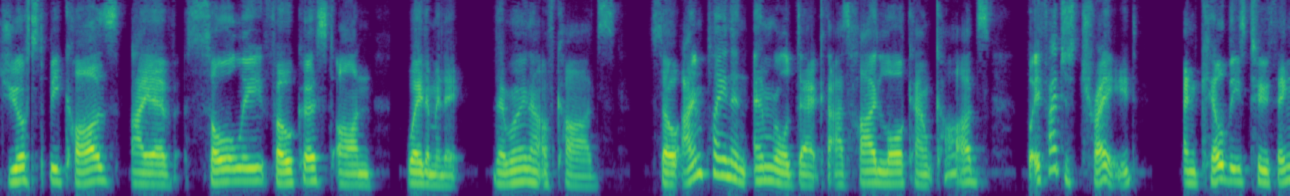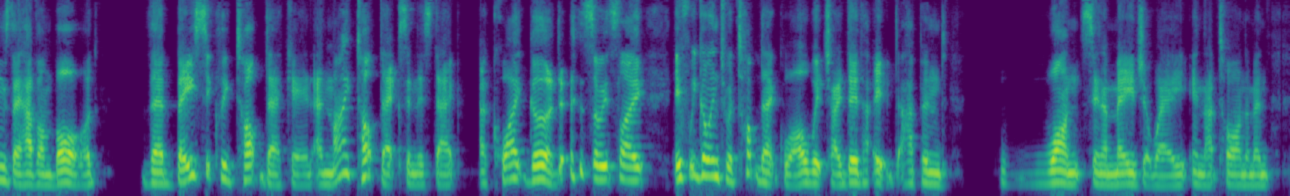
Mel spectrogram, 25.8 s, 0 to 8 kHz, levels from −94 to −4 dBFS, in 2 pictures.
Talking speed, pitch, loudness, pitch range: 185 wpm, 135 Hz, -22 LUFS, 120-155 Hz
